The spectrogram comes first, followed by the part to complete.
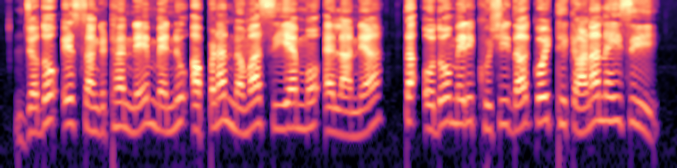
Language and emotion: Punjabi, happy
